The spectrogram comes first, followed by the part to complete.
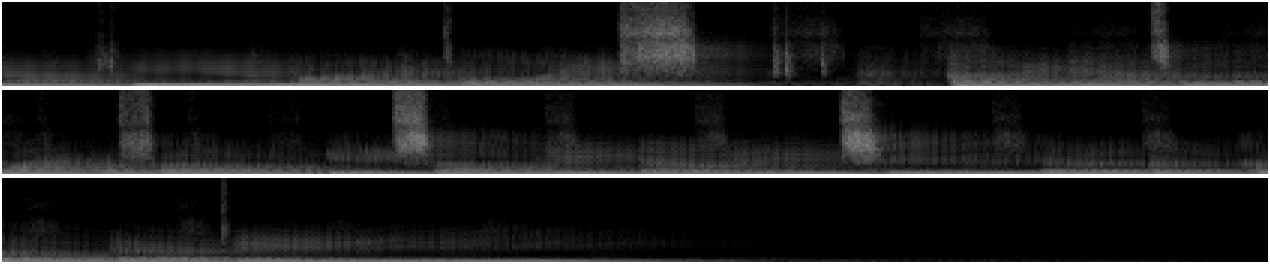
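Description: Arturia Vocoder V software vocoder: held synth chords played from a keyboard and shaped by a spoken voice from the microphone, giving robotic vocoded speech with hissy consonants. The chord changes about a second in, again about three seconds in and about five seconds in, then the sound fades out about eleven seconds in.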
